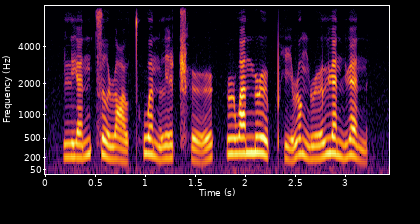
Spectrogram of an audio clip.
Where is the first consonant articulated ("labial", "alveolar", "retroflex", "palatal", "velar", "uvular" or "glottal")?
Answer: alveolar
